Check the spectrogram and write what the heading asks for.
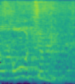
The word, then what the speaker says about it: autumn: Sometime in the autumn. I've never got the N at the end of autumn.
